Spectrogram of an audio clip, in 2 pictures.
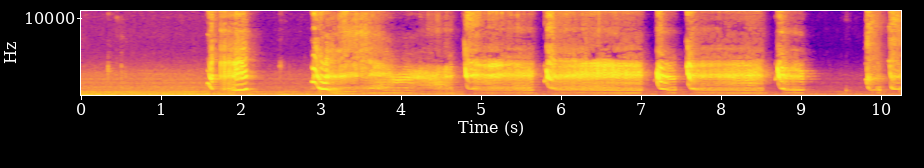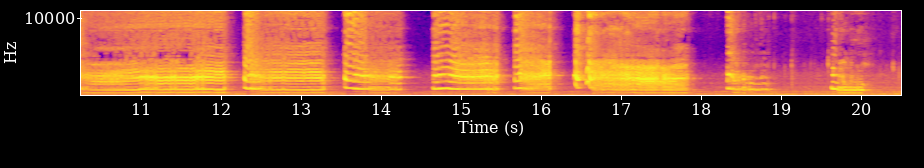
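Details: Choco, a young female pet otter born 28 November 2019 and orphaned after her mother was trapped, begs for food indoors: strained, harmonic squealing cries in bursts of one to two seconds, with short gaps, over a steady low hum.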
